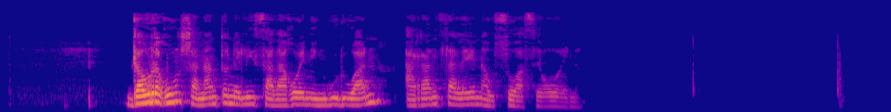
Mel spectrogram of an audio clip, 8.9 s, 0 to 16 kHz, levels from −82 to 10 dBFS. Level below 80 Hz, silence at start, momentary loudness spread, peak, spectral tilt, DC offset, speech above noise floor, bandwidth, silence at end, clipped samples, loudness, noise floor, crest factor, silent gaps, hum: -82 dBFS; 1.25 s; 21 LU; -2 dBFS; -5.5 dB/octave; under 0.1%; 58 dB; 11.5 kHz; 3.25 s; under 0.1%; -24 LUFS; -82 dBFS; 24 dB; none; none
